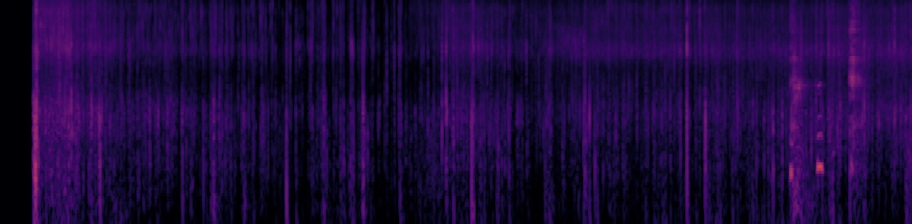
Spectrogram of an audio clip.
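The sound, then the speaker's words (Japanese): Carbonated water fizzes in the ear, a steady, dense crackle of tiny bubbles popping, with sharper pops scattered throughout. It starts abruptly and keeps going at an even, fairly quiet level, with no voices. “お耳の中、炭酸水でいっぱいです。”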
